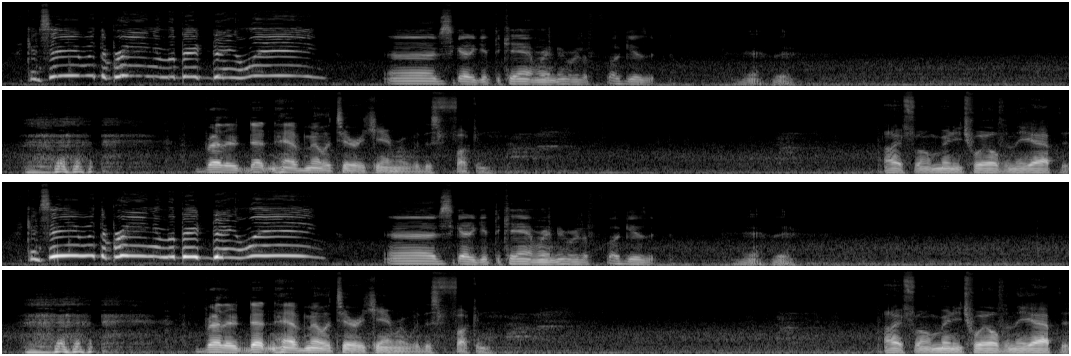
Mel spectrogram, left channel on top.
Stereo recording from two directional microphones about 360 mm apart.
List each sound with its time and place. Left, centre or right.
0.3 s speech: right
4.2 s speech: right
7.4 s speech: right
10.9 s speech: right; by 15.4 s centre
19.5 s speech: centre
